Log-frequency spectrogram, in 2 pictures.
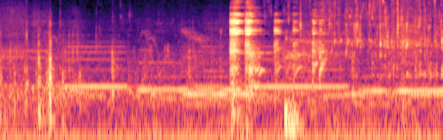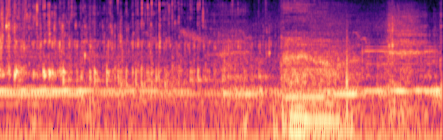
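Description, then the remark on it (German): Coffee pours into a cup in a steady liquid stream with a rising gurgle, broken near the start by a couple of sharp clinks of china, and a quieter trickle toward the end. “Gehst du mir noch einen Schluck Kaffee ein?”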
